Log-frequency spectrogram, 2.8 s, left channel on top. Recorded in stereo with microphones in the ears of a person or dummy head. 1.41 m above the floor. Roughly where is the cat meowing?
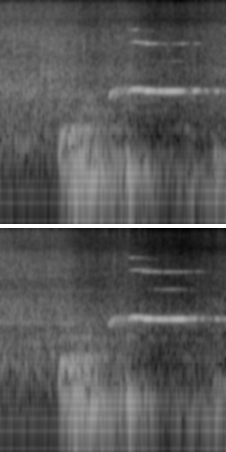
Left.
